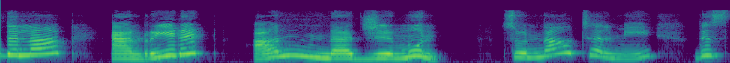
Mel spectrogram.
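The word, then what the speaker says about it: النجم: The lam will be there, but we don't pronounce it. We make it silent.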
